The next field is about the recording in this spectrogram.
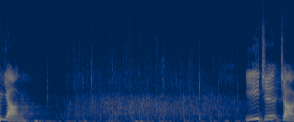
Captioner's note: audience applauding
